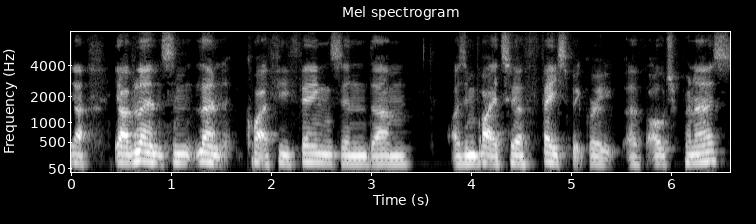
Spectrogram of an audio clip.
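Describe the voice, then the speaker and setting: The voice belongs to a man with a medium pitch. He speaks in a monotone, flat intonation. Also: moderate pace, quiet background. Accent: West Country. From southwest England (Dorset). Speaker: DJ. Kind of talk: casual chat. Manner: halting.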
